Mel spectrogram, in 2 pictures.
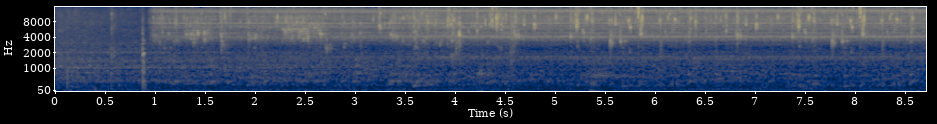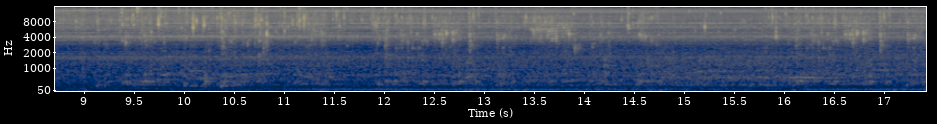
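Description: Water runs from a tap and splashes into a basin.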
